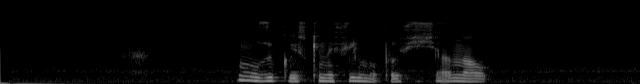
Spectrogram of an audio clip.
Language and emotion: Russian, sad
